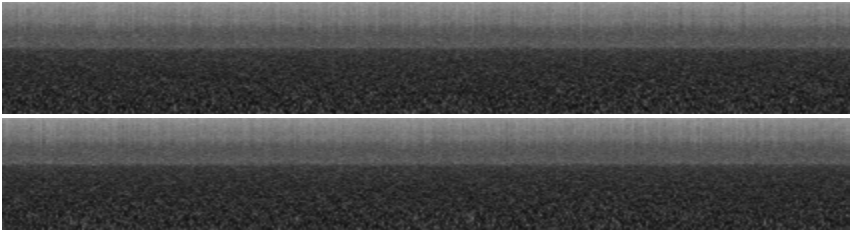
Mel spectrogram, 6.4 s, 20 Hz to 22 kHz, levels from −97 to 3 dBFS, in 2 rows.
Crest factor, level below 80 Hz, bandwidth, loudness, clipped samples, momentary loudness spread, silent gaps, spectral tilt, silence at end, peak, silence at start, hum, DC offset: 2 dB; -18 dBFS; over 20 kHz; 0 LUFS; 50%; 0 LU; none; -2.5 dB/octave; 0 s; 0 dBFS; 0 s; none; 0.8%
